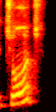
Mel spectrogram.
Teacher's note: चोंच, तो ओ की ध्वनि है, अतः अनुनासिक है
